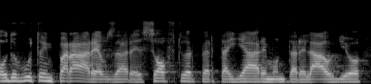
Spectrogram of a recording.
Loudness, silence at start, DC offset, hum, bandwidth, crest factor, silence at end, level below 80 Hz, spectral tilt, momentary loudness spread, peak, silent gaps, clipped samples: -25 LUFS; 0 s; under 0.1%; none; 8 kHz; 14 dB; 0.1 s; -74 dBFS; -7 dB/octave; 6 LU; -10 dBFS; none; under 0.1%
